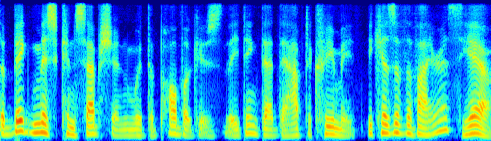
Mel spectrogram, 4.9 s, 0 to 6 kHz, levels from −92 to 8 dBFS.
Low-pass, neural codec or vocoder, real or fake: 5.4 kHz; codec, 16 kHz, 0.3 kbps, FocalCodec; fake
